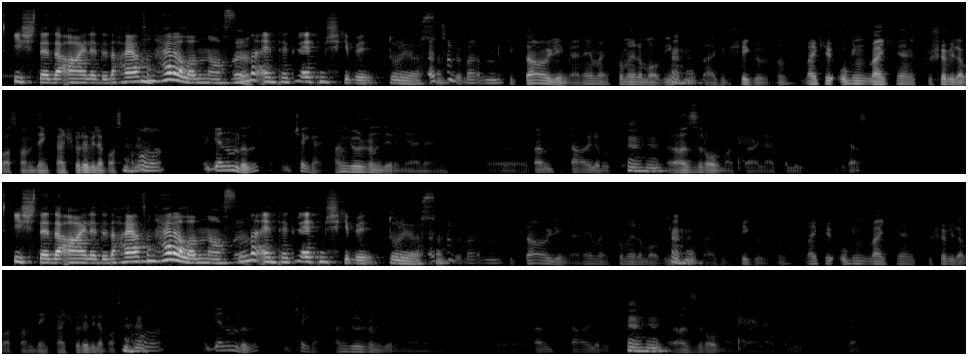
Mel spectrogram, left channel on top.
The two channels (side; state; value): both; normal; correlation 0.91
